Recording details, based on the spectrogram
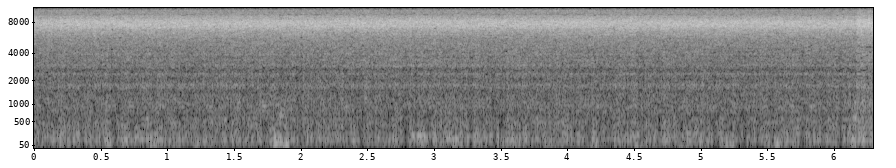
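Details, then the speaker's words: CNC milling an RMR optic cut in a Glock 21 slide, same-depth spring pass rerun of cleanup code: steady high spindle whine with faint cutting hiss, still taking material; tool deflection, needed two spring passes. "And this should not take any stock, it should just be a spring pass. Yeah, and I can hear that taking material."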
